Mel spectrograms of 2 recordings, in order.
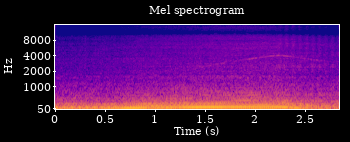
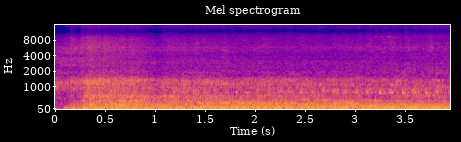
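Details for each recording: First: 2003 Silverado with Escalade swap, 6 L LS, 243 heads, stage 2 cam, GT45 turbo, AWD, after fitting an FTI 3200 stall converter: light throttle tap brings a quick rise and the turbo starts howling with a rising whistle; normal turbo spool. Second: 2003 Silverado (Escalade-swapped) with a 6 L LS, 243 heads, stage 2 cam, GT45 turbo, AWD, first start after installing a 3200 stall converter: loud, raw idle with a puffing, ticking edge; pretty good exhaust leak.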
